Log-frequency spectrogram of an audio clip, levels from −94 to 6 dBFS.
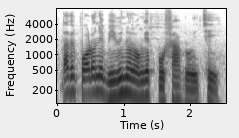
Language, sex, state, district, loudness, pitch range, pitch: Bengali, male, West Bengal, Alipurduar, -15 LUFS, 110-170 Hz, 145 Hz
